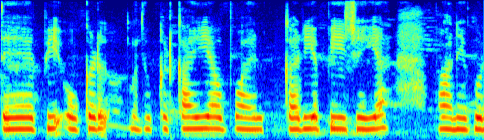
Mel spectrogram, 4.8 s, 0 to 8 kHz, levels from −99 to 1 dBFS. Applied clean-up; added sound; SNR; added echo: none; none; none; none.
